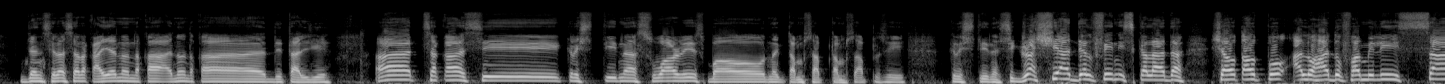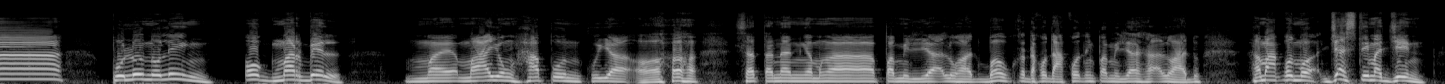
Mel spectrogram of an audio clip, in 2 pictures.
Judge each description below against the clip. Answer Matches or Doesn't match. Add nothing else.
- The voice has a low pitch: Doesn't match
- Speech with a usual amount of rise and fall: Doesn't match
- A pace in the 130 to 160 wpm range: Doesn't match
